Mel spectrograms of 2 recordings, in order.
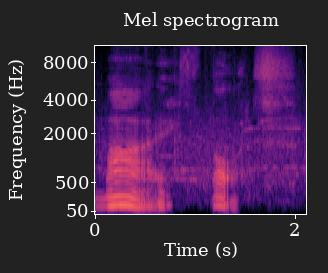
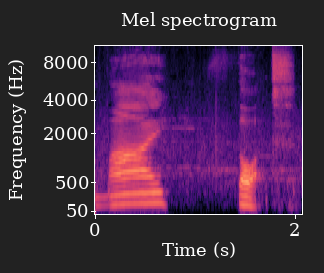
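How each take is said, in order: First: Breathy dramatic whisper of title. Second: Said in the usual way. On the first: Shown as a demonstration. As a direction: whisper it like a secret. Announcing poem title twice.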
